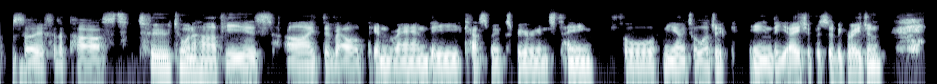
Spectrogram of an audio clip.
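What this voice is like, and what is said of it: Australian accent. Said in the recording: “the accent ... I am from Australia”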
